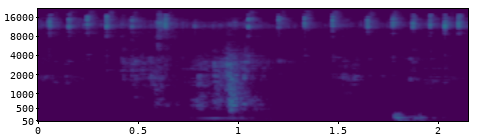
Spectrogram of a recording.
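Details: Cube bike after rear derailleur indexing adjustment, with some earlier grating blamed on chain wobble and the chain slightly over-oiled: light, even freewheel ticking with a clean chain run and no grating or skipping; gears shift properly.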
